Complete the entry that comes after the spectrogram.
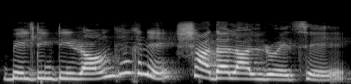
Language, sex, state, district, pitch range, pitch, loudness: Bengali, female, West Bengal, Cooch Behar, 245-285 Hz, 265 Hz, -15 LUFS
